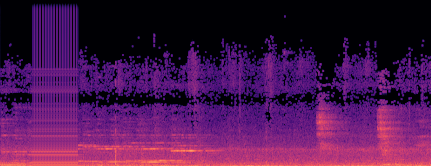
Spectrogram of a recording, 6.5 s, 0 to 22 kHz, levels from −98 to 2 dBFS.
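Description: A watery, swirly texture runs throughout, with nothing above 19.9 kHz, likely MP3 compression at a bitrate that fits 64 kbps, plainly audible.

From 0.49 to 1.16 s a steady buzz at 43.1 Hz replaces the sound: a system hang loop, one 23.22 ms slice repeating, which fits a 1024-sample buffer, so about 0.7 s is lost.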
